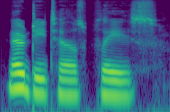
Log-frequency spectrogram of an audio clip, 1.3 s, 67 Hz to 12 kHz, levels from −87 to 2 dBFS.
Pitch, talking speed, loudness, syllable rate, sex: 160 Hz, 140 wpm, -19 LUFS, 4.6 syllables/s, female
